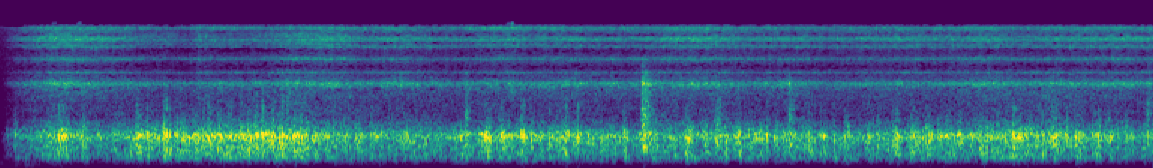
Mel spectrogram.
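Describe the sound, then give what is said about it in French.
Noises inside the mast of a racing sailboat sailed solo on the open ocean, far from any land: a steady, dense rushing roar that holds for several seconds, with faint scattered knocks and ticks running through it and no voices. “Dans le mât.”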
